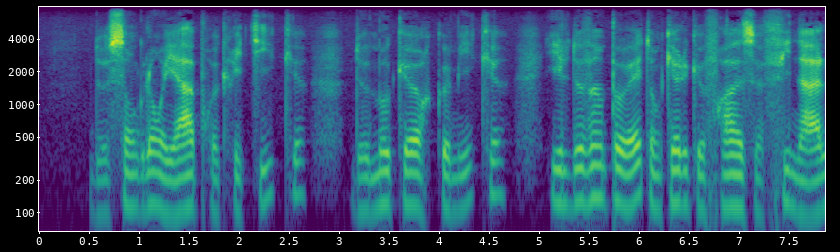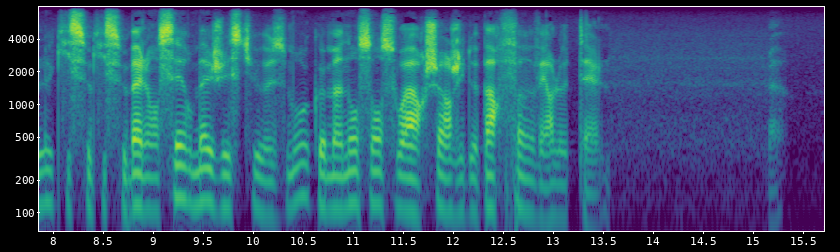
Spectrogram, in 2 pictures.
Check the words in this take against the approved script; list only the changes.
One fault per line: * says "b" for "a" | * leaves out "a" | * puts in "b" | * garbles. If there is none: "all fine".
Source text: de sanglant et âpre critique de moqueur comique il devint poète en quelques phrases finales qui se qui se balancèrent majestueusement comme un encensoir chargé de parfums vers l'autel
all fine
